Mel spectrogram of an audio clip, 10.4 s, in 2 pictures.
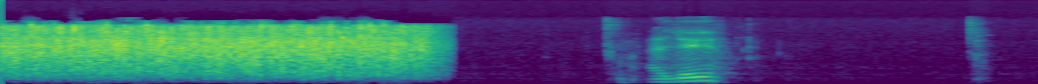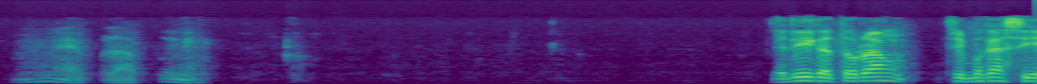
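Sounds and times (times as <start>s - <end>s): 
audience clapping: 0.0s - 2.3s
speech: 3.3s - 3.7s, 5.3s - 6.3s, 9.0s - 10.3s.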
